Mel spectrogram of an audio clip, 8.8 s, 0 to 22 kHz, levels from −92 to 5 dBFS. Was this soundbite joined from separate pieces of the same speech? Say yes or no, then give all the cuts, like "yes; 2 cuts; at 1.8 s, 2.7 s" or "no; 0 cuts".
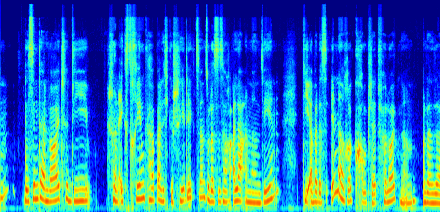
no; 0 cuts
